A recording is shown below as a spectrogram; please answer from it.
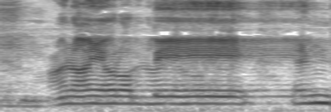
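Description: A man chanting a dua (Islamic supplication) in long, held melodic notes, breaking off briefly shortly before the end and then picking up again.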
